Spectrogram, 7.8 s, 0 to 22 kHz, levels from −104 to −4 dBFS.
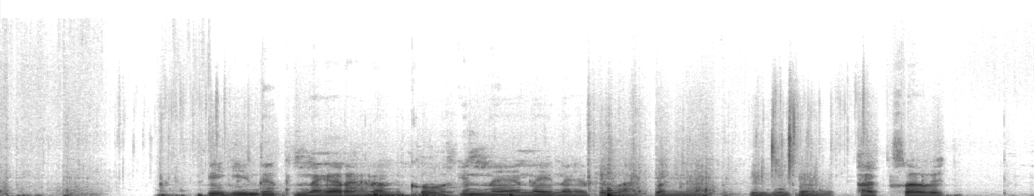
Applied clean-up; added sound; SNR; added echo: neural mask model RNNoise.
